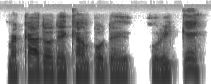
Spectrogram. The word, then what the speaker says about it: Mercado de Campo de Urique: We were staying in a friend's apartment, which was near Mercado de Campo de Urique.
